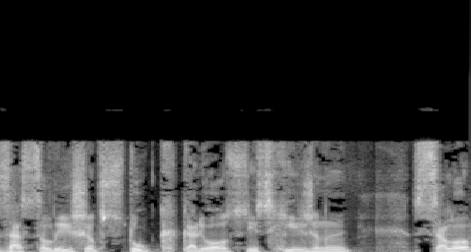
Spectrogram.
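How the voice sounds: A natural reading voice, with ordinary pitch variation.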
